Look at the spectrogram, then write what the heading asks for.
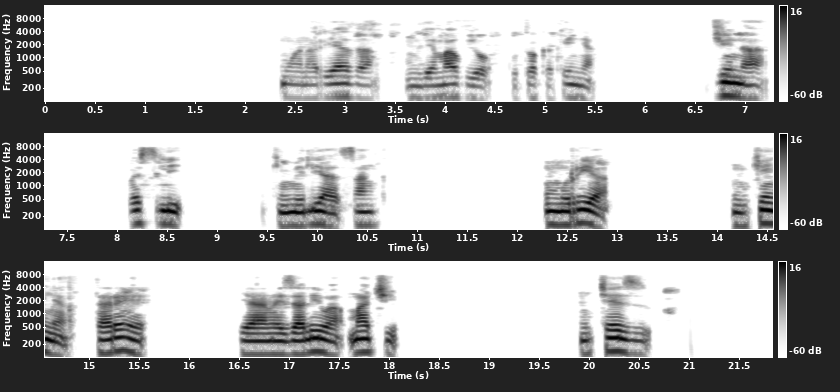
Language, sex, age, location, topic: Swahili, male, 36-49, Wajir, education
